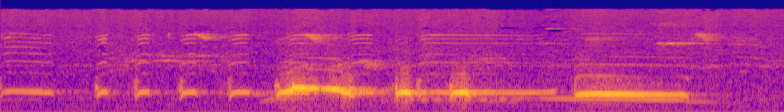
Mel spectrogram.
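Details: Bangkok-type zebra dove in full song, played to provoke other doves to sing: a run of quick soft coo notes builds into louder rolling coos and ends on a long sustained coo, with a second lower voice beneath.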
